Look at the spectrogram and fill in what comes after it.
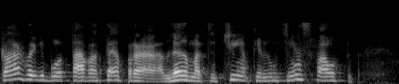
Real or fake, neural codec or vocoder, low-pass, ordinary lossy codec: fake; codec, 24 kHz, 1.5 kbps, HILCodec; 7.2 kHz; none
